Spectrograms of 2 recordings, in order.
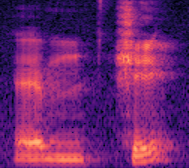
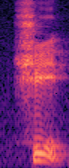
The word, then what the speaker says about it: Xí: Yo creo que podríamos decir que podemos trampear y pronunciar tanto el sonido chino como el sonido sánscrito redondeando los labios. Shi, shi. No es hacer la retroflexa y no es acercar la lengua a la base del cráneo, ya, pero...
